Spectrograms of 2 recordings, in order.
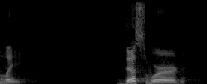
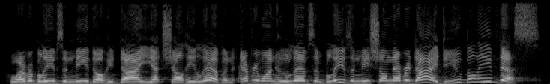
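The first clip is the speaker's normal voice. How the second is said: raised, ringing preacher's reading, rising to the question; proclaimed scripture; 4 semitones higher, 5 dB louder than usual. Acted. Preacher proclaiming Jesus' promise to grieving friends, loud and ringing. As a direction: lift the promise high and declare it.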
